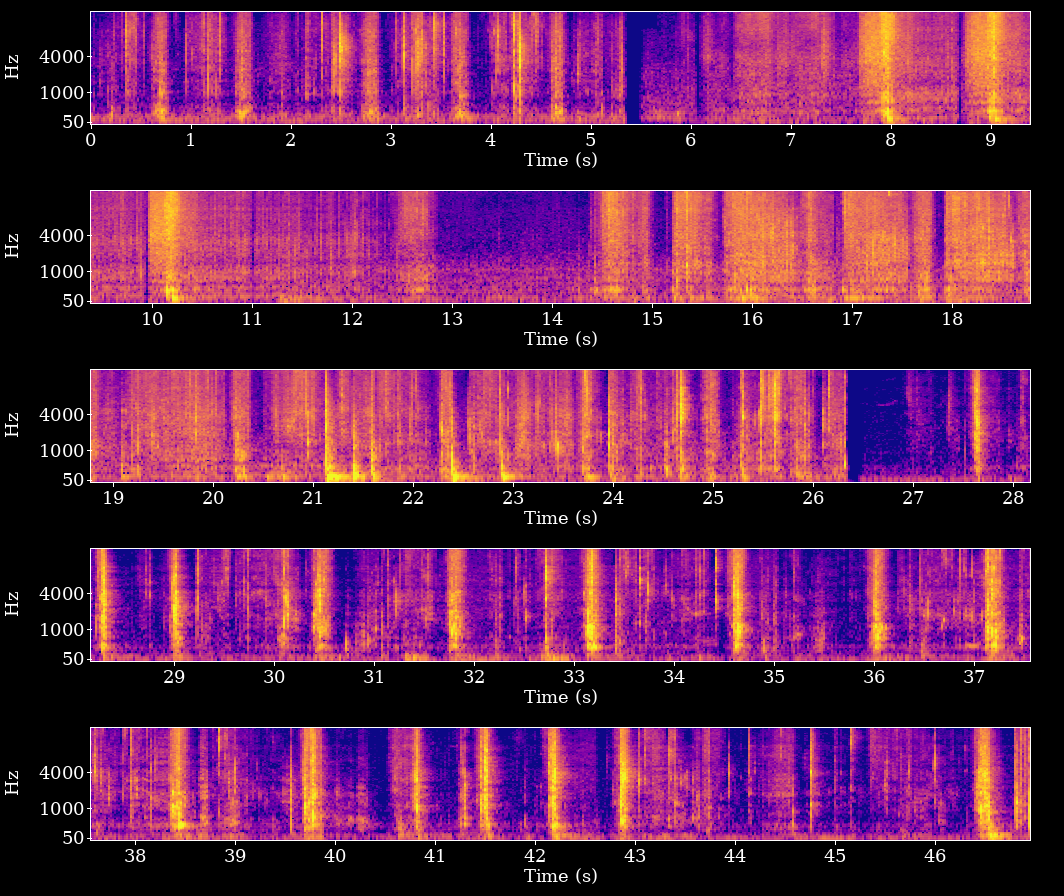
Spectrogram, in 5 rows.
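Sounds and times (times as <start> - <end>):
slime squeezed crackling: 0.0 - 5.3, 7.5 - 26.3.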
